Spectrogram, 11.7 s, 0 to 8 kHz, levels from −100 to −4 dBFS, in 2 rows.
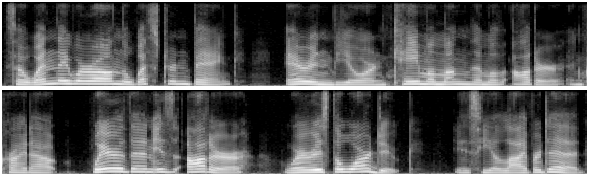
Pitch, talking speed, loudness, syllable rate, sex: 225 Hz, 160 wpm, -17 LUFS, 4.2 syllables/s, female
